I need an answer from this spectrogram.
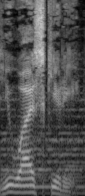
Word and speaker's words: UY Scuti: And now when you say those three syllables, UY Skuty, they no longer sound like a postal code.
